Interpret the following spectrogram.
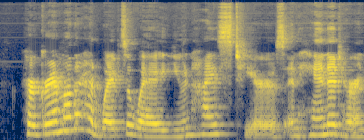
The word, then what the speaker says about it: Unhei: "Une?" the girl asked, scrunching her face. Uni," some kids chanted. "No, Yoon-hai," she spelled. It's Unhei. It's pronounced Yoon-hai.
